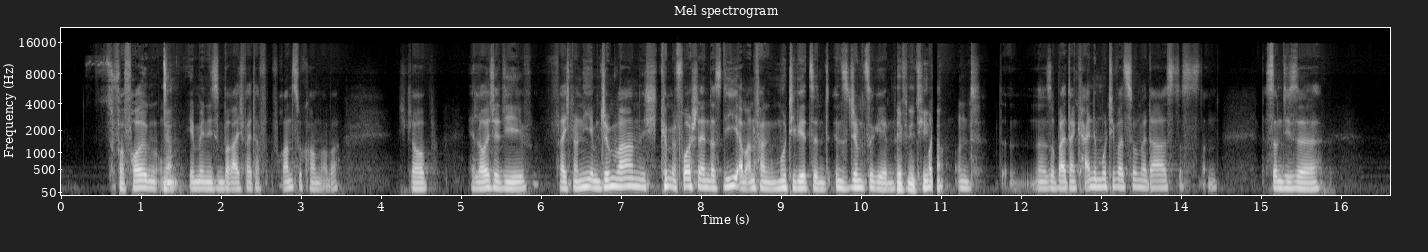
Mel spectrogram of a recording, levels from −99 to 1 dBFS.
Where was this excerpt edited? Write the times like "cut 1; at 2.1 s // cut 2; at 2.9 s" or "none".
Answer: cut 1; at 10.9 s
